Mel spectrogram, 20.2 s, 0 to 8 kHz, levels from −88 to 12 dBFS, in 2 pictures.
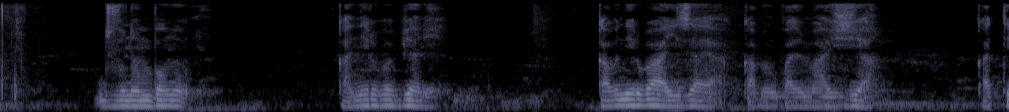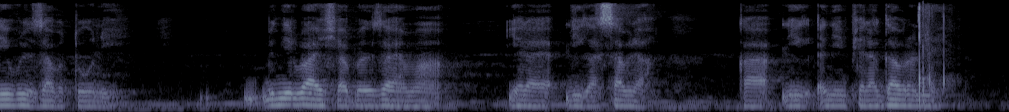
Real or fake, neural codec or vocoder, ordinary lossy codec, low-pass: real; none; AAC, 32 kbps; 7.2 kHz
